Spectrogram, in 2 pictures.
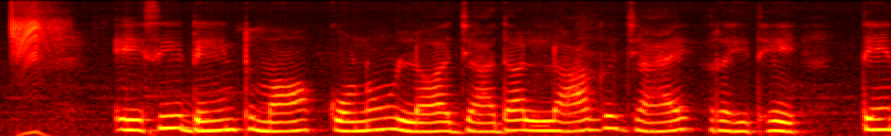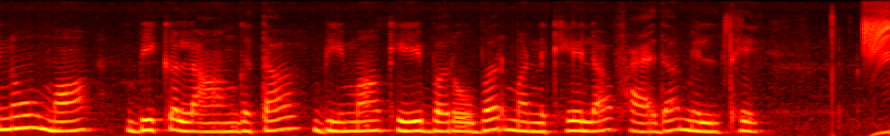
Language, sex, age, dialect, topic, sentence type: Chhattisgarhi, female, 25-30, Western/Budati/Khatahi, banking, statement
